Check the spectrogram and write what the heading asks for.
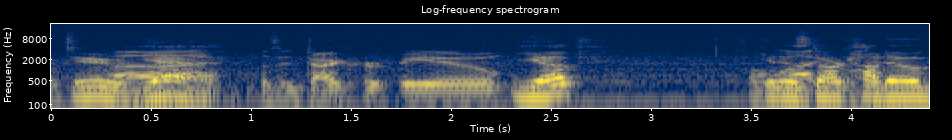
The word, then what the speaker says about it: Ryu: The man, the myth, the legend, Hadouken Ryu. Or Ryu, if you want to say it proper.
